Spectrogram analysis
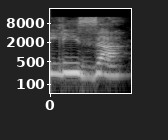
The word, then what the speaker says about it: Lisa: Funny enough, the pronunciation is different. We spell it with an S, Lisa, and we say Lisa as if it was with a Z.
